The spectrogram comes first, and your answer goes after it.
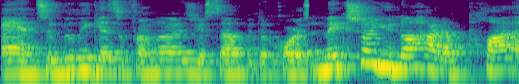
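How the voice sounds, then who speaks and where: A woman's medium-pitched voice, fairly quick and animated, with lively intonation, audible room echo and noticeable background noise. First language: not English. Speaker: army officer. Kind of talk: advice vlog. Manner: casual, animated.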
